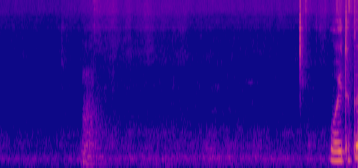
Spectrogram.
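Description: Cloth rustles softly as hands fold and handle fabric.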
